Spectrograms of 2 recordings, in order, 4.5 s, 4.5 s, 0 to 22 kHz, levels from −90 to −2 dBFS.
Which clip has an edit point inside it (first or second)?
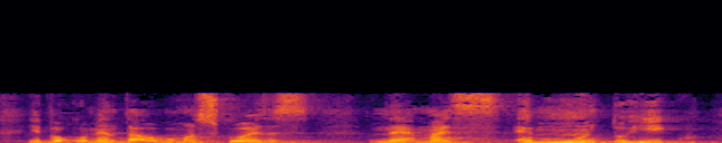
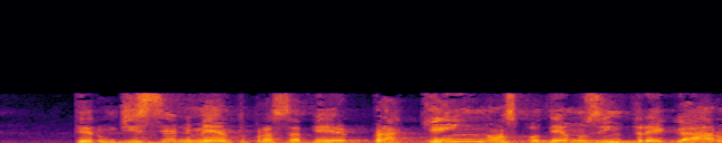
first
